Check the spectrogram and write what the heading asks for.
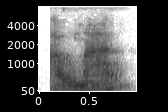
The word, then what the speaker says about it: ahumar: Claro, como la H es muda, entonces no se considera. Entonces yo tengo, por ejemplo, la palabra auto, que es sin H, separando en sílabas sería así, ¿sí o no? Nadie duda que es así. Auto. Si tuviera H intermedia, por ejemplo, así, ahumar, entonces también debo separar de esa manera, igualito así. Ahumar. La H como si no existiera.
